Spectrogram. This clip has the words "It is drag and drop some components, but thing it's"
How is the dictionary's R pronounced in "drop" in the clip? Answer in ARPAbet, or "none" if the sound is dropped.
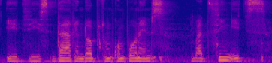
none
